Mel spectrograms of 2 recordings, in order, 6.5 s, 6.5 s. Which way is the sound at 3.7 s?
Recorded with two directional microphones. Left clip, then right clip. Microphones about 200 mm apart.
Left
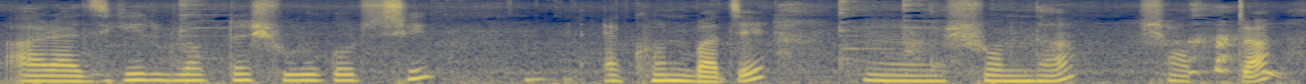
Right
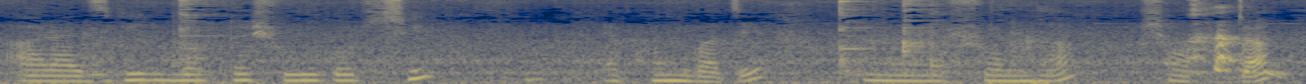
45° left (ahead or behind).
